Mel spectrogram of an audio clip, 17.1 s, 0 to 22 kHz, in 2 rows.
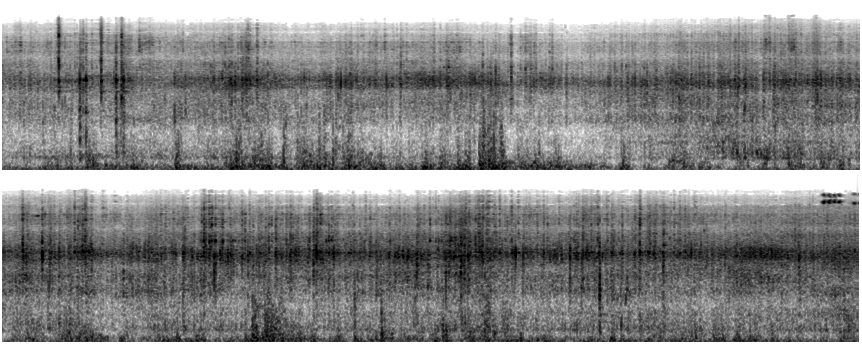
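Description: Wind buffeting an action camera's microphone as a Btwin Rockrider 540S mountain bike rolls fast down a dirt trail, with steady tyre noise and frequent short clicks and rattles from the bike going over bumps.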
